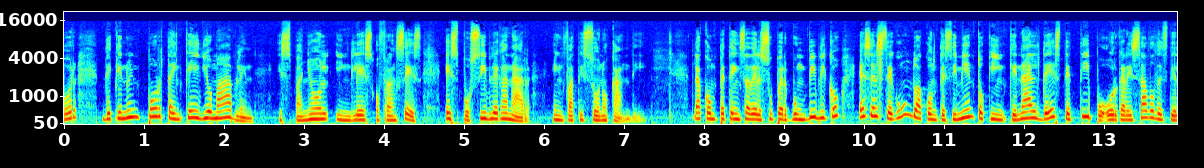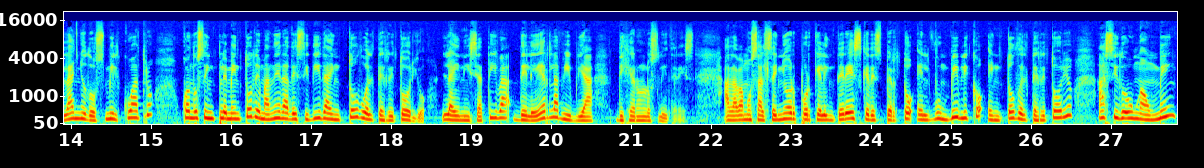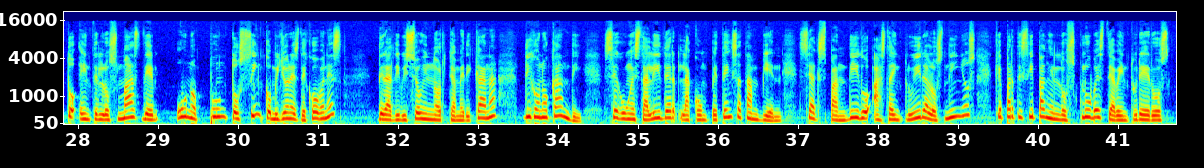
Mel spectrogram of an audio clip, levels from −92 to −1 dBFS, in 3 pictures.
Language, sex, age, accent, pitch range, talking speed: English, female, 40-59, American, 165-230 Hz, 160 wpm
